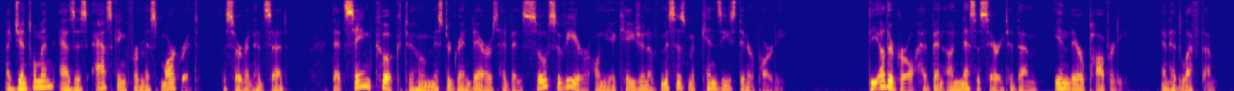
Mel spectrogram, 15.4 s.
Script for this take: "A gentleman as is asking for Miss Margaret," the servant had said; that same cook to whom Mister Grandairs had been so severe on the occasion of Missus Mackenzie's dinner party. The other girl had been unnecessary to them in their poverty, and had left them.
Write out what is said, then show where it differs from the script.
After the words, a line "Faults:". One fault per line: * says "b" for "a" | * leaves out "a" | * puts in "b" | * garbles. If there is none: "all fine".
"A gentleman as is asking for Miss Margaret," the servant had said; that same cook to whom Mister Grandairs had been so severe on the occasion of Missus Mackenzie's dinner party. The other girl had been unnecessary to them in their poverty, and had left them.
Faults:
all fine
